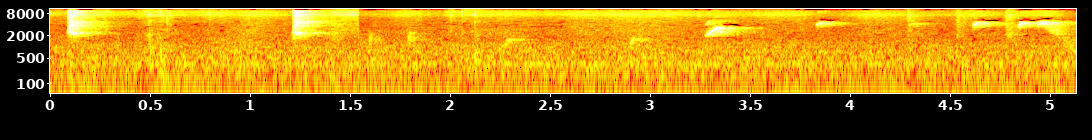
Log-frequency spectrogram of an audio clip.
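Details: Java sparrow in a home setting: two loud sharp chips, then quiet scattered notes and a few short high whistled tones near the end, over faint room noise.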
